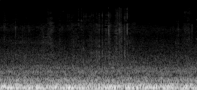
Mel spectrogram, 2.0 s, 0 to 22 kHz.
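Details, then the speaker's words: New 2023 Ford Explorer, 2,900 miles, driving at 60–90 mph: steady low road and engine rumble, no rattling or wind noise from passenger side after adding washers and nuts to underbody felt panel M6 bolts. "could certainly hear a lot of rattling but uh am not hearing it anymore you can hear it over here on the passenger side and I am not hearing it anymore"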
